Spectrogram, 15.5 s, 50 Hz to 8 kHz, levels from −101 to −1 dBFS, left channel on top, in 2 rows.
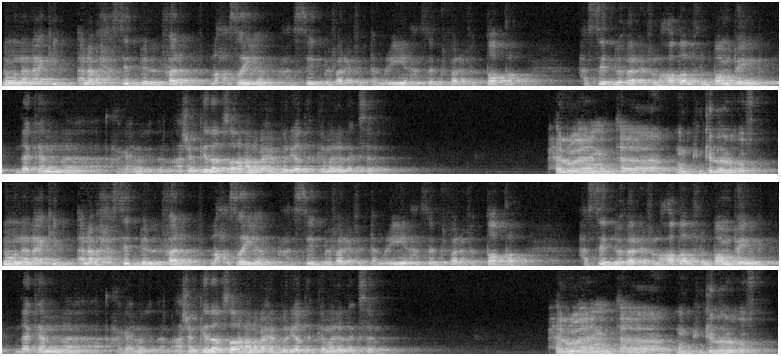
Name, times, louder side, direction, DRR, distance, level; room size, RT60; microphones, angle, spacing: voice 1, 0.0-5.2 5.8-7.6 7.9-11.5, equal, 5° right, -2 dB, 2.1 m, -22 dB
voice 2, 13.2-15.3, left 1 dB, 25° left, -1 dB, 2.3 m, -22 dB
14.5 x 5.8 x 7.3 m, 1.1 s
head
